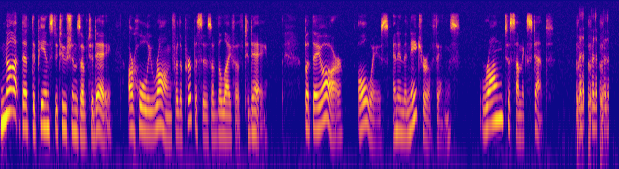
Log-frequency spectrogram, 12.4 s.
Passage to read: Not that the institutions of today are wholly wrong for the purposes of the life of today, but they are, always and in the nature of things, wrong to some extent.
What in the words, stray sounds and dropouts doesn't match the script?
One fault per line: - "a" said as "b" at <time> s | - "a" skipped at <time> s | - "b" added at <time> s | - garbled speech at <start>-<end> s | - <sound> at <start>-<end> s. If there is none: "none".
- "p" added at 0.7 s
- laugh at 11.5-12.2 s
